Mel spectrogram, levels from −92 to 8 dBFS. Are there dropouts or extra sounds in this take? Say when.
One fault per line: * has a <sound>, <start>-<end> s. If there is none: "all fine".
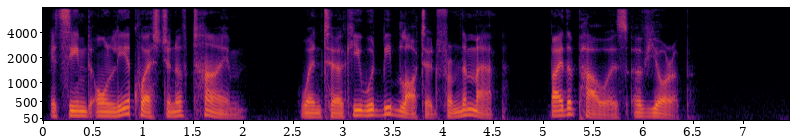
all fine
